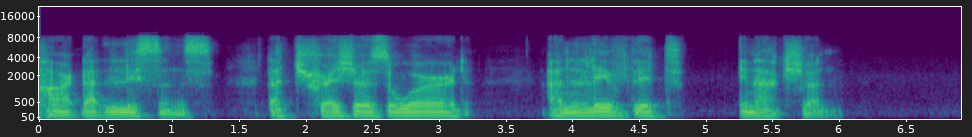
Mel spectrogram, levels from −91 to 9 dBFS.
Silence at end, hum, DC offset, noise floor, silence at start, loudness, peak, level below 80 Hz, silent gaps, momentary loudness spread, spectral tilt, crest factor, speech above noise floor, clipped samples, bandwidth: 1 s; none; under 0.1%; -68 dBFS; 0 s; -19 LUFS; -2 dBFS; -44 dBFS; none; 9 LU; -4 dB/octave; 18 dB; 49 dB; under 0.1%; 9 kHz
